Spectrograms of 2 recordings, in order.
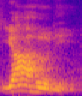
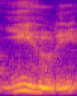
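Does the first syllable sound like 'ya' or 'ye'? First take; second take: ya; ye. First: The first syllable is said as 'ya'. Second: The first syllable is said as 'ye'. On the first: The speaker calls it right. "it's Yahudi" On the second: The speaker calls it wrong. "Yahudi is not Yehudi"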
